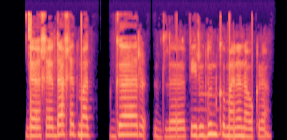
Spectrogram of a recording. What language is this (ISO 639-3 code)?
pus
